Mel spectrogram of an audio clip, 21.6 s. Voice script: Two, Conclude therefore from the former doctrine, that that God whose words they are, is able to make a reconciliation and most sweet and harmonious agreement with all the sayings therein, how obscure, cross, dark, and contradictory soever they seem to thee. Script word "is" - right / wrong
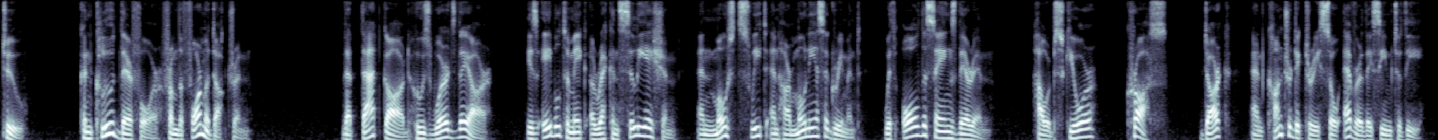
right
